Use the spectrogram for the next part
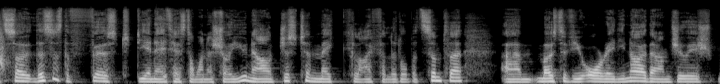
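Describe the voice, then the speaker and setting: A man's voice: medium pitch, a little mellow, slightly rough, no echo, clean studio sound. A South African man hosting his own channel, explaining things earnestly in a conversational way, with frequent ums and uhs. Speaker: channel host. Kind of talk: explanatory commentary to camera.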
